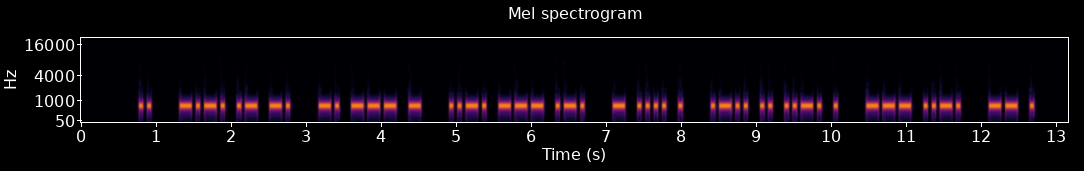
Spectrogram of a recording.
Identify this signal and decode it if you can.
Morse code, heard as a keyed tone, about 22 wpm, 700 Hz. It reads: I CAN NOT FOR THE LIFE OF ME
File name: practice / 22wpm / Sets of 8 Words - 22wpm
